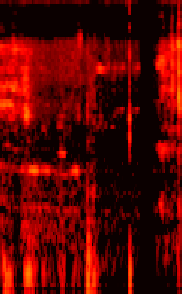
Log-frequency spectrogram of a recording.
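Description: Near silence: only a faint patter of rain falling on a wet concrete courtyard.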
